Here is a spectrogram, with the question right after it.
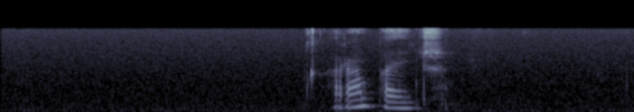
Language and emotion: Russian, neutral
